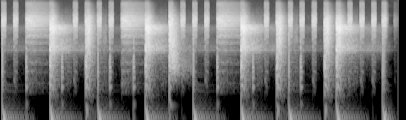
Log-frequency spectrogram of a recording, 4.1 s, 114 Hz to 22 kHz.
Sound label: Snap Attack 126, drumloops, Rave; X-Static Goldmine; 90 s Sample CDs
